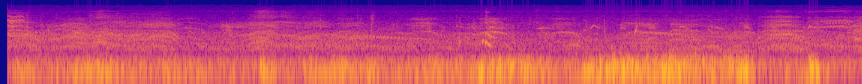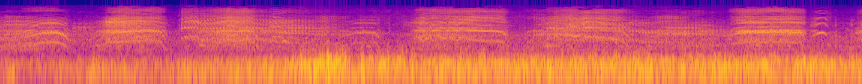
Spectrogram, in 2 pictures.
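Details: A young pied avocet at Benthuizerplas gives rapid, repeated short ringing calls, some rising and falling, more than two a second, over a steady low rumble of wind.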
